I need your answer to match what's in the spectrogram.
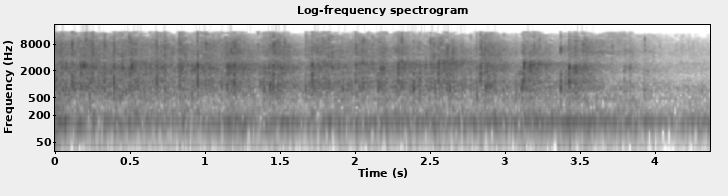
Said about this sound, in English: You can applaud. You can take a moment. Make a noise. Ha! Make some noise. Woo!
